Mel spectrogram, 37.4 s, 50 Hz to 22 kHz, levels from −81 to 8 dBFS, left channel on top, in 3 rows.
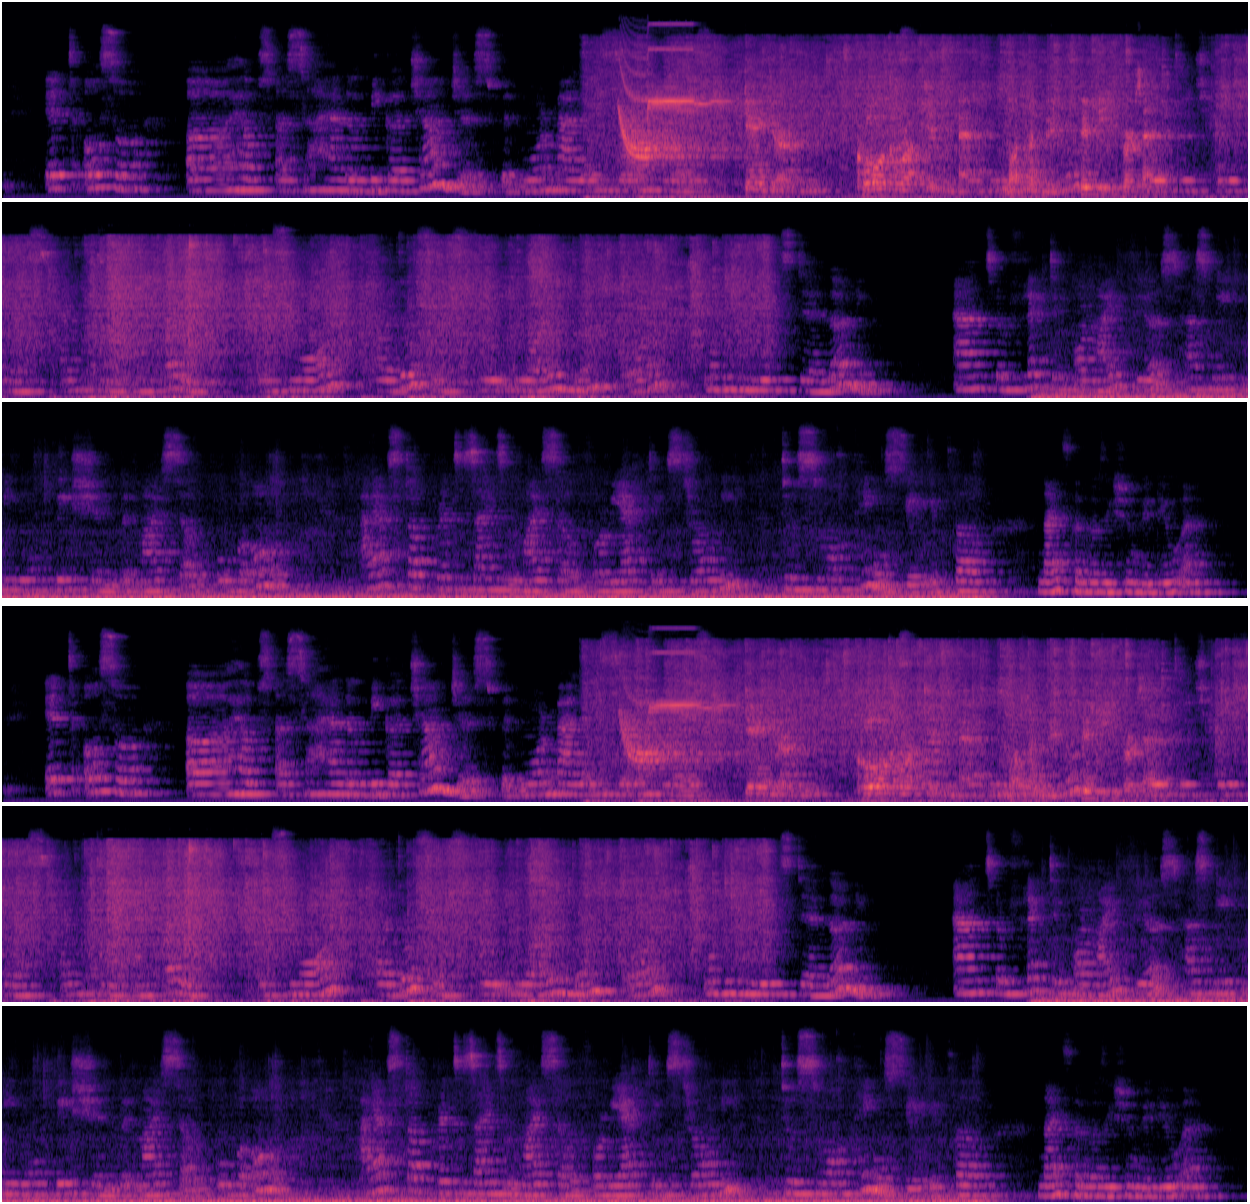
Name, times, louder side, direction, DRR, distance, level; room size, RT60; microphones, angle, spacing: voice 1, 0.4-1.5 1.8-8.2 8.6-10.9 11.4-15.9 16.2-19.1 19.5-21.3 22.0-27.8 28.1-28.2 28.5-32.3 32.7-34.0 34.7-35.2, right 1 dB, 35° right, -6 dB, 1.0 m, -38 dB
sound 1, 5.8-20.1, right 1 dB, 20° right, 0.7 m, -35 dB
Alarm, 6.2-8.2 8.5-11.8, left 3 dB, 75° left, 0.4 m, -31 dB
Fire, 22.7-34.7, equal, 70° right, 1.1 m, -32 dB
voice 2, 33.6-34.7 35.3-36.9, left 1 dB, 15° left, -3 dB, 0.4 m, -37 dB
3.7 x 2.2 x 2.5 m, 0.76 s
head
